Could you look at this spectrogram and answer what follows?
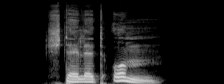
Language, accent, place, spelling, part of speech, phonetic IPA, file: German, Germany, Berlin, stellet um, verb, [ˌʃtɛlət ˈʊm], De-stellet um.ogg
- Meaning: second-person plural subjunctive I of umstellen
